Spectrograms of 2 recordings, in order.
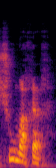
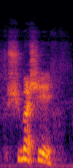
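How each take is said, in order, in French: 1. Le nom se prononce avec des sons allemands. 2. Le nom se prononce avec des sons français. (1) "en allemand ça se dit Schumacher" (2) "Les Français ils disent Schumacher"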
